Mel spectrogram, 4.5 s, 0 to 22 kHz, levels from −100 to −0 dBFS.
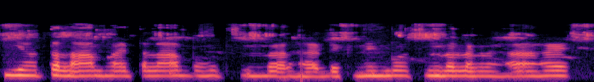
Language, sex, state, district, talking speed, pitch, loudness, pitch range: Hindi, female, Bihar, Purnia, 185 wpm, 215 Hz, -29 LUFS, 210-220 Hz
